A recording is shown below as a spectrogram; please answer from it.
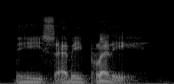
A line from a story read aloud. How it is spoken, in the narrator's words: grunted Queequeg, puffing away at his pipe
